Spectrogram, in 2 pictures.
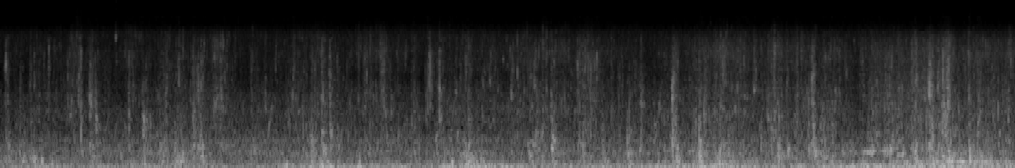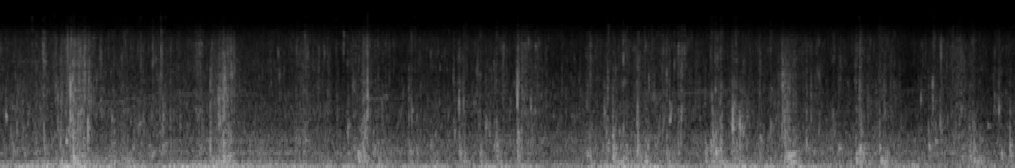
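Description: Wind rumbling on the microphone over choppy sea, with water splashing and slapping close by at irregular moments.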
